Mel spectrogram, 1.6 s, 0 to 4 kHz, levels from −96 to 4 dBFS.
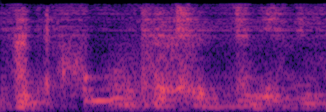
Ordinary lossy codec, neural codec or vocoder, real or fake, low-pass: none; codec, 44.1 kHz, 0.9 kbps, DAC; fake; 3.6 kHz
